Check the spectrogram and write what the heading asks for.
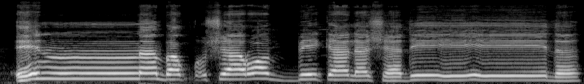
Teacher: طوا ساکن ہے تو یہاں پر بھی قلقلہ کریں گے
